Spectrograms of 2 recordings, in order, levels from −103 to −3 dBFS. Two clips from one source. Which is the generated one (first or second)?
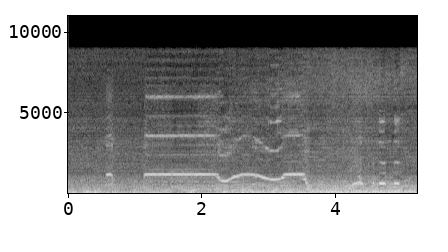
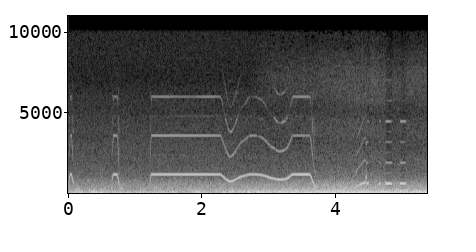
first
